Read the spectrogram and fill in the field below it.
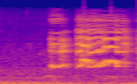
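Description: A rooster crows loudly and close by in a farm chicken coop, one full call rising over a low, quiet background.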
